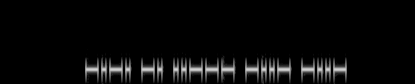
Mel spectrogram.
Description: Morse code, heard as a keyed tone, about 30 wpm, 700 Hz. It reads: CN2XX
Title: DXCC-100 Call Signs - 5 Characters - Repeated 3x - 30wpm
